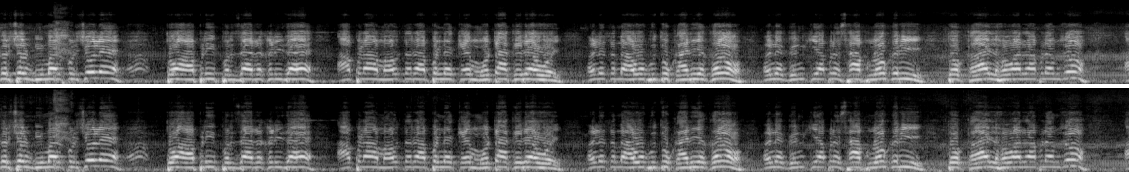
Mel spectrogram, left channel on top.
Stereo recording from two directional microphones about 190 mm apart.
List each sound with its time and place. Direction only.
0.2 s a man's voice: 15° left (ahead or behind)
